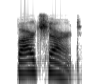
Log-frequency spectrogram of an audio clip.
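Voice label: "bar chart", English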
